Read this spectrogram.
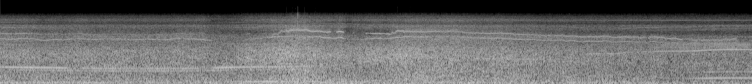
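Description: A small model aircraft motor whines close by, its pitch rising and falling.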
